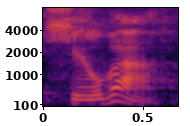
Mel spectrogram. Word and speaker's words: Jehová: pronunciar el nombre entonces cuando un judío está leyendo esto él va a decir bayern a mal adonay porque se nota que las vocales de adonay están ahí adonay en la aiba el cristiano dice o así se pronuncia el nombre entonces el cristiano va y dice y agua y que entonces ese es el origen en realidad de jehova de ahí pasa al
